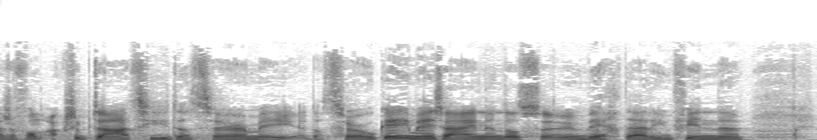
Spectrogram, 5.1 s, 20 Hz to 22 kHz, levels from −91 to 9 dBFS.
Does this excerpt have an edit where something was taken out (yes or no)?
no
